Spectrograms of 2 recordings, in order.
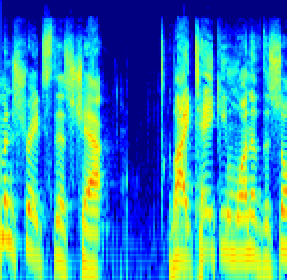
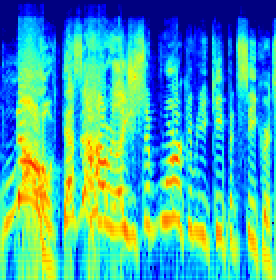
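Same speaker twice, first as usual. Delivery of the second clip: high, fast shouted objection; loud protest; 9 semitones higher, 5 dB louder than usual. Retold or imitated. Mock protest at husband's line.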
